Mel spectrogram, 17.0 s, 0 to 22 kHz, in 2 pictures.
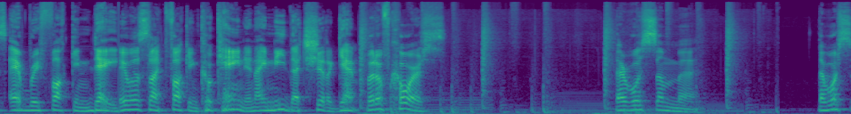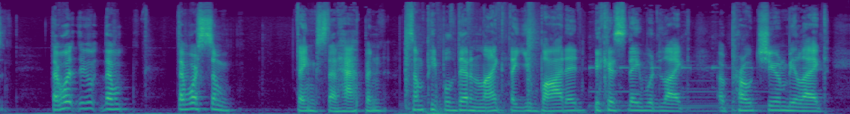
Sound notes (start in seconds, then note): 9.1 stutter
